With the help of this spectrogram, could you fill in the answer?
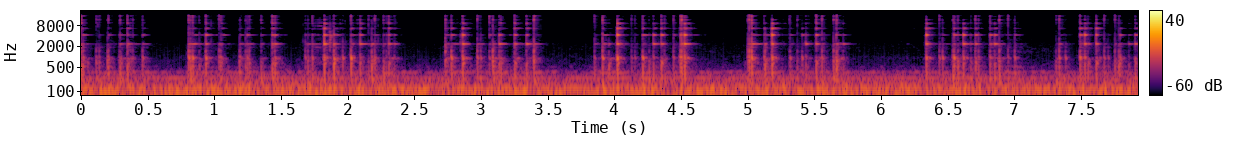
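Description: A glass object is tapped in quick clusters of sharp, bright clinks, with short high ringing tones between pauses. A steady low hum sits underneath throughout.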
